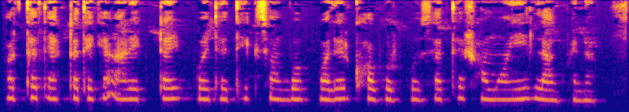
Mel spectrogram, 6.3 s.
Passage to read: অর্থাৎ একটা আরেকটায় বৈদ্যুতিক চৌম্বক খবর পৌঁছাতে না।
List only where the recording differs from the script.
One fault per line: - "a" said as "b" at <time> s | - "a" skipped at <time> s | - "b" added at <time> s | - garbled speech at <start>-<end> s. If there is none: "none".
- "থেকে" added at 0.8 s
- "বলের" added at 3.2 s
- "সময়ই লাগবে" added at 4.7 s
